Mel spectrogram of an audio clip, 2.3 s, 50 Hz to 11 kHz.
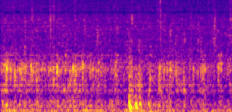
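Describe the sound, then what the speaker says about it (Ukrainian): Uzbek lamb plov simmering in a covered pot on low heat after boiled water has been added, giving a steady, close bubbling and gentle gurgle throughout. "Залишаю його на маленький вогонь і буду тушити приблизно 40 хвилин."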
